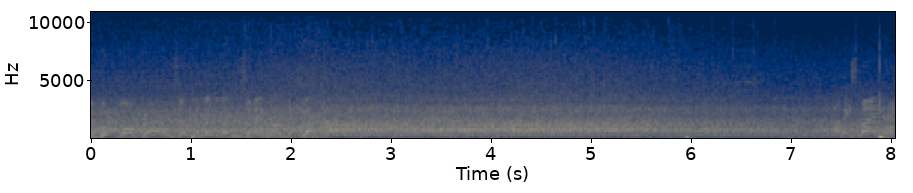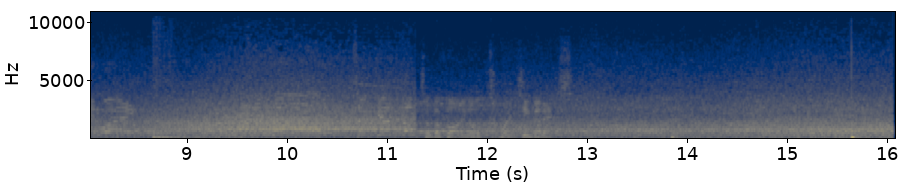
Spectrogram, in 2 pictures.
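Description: A large stadium crowd cheers and murmurs.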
